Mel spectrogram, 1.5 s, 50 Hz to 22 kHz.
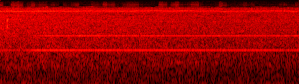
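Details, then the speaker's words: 1959 Fender Princeton tube guitar amp on the bench during a scope checkout, fed a roughly 1-2 kHz test tone; a faint, pure, steady whistle over low hiss that stays clean and even, so the amp passes signal normally. "I'm going into it with about a kilohertz there. There's about 2 kilohertz."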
